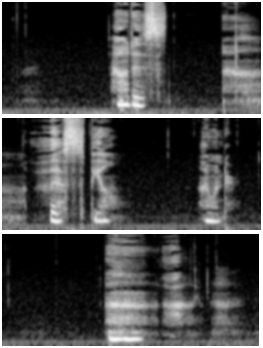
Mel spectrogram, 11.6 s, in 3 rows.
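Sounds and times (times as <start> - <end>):
speech: 1.7 - 2.5, 4.6 - 5.6, 6.9 - 7.4
gasp of breath: 10.9 - 11.4.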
